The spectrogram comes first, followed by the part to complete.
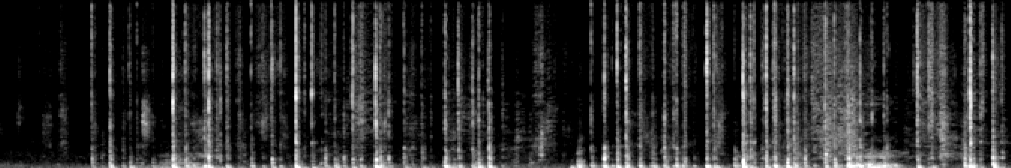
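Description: Computer keyboard being typed on: quick, irregular keystroke clicks that begin about a second in.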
